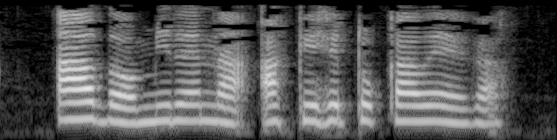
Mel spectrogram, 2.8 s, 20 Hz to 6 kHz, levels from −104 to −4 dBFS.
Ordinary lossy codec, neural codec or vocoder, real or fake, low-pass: MP3, 24 kbps; none; real; 5.4 kHz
